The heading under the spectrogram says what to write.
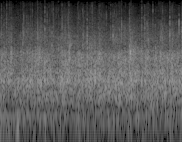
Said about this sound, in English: Yeah, go ahead and clap.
